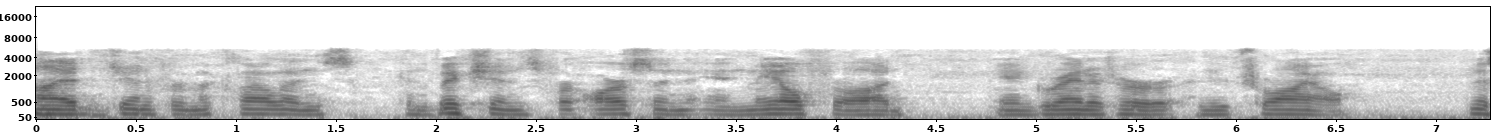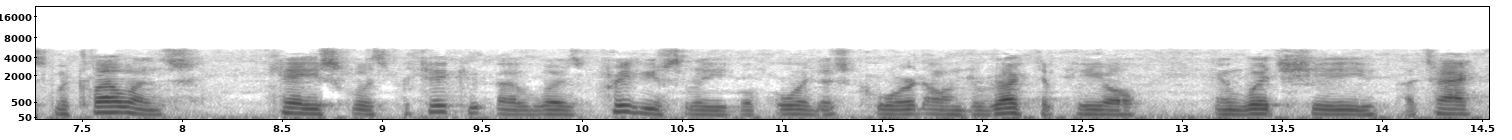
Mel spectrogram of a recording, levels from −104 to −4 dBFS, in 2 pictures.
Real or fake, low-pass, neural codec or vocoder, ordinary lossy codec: fake; 5.4 kHz; codec, 16 kHz in and 24 kHz out, 2.2 kbps, FireRedTTS-2 codec; Opus, 64 kbps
